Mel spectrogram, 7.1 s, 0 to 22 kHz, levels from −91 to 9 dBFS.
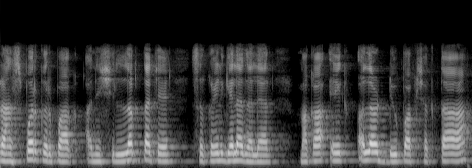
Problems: none marked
